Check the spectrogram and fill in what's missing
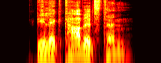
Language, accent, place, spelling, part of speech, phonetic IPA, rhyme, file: German, Germany, Berlin, delektabelsten, adjective, [delɛkˈtaːbl̩stn̩], -aːbl̩stn̩, De-delektabelsten.ogg
- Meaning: 1. superlative degree of delektabel 2. inflection of delektabel: strong genitive masculine/neuter singular superlative degree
